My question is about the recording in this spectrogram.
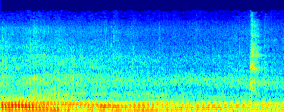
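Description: An engine running steadily, its even hum slowly fading, with a single sharp click near the end.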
